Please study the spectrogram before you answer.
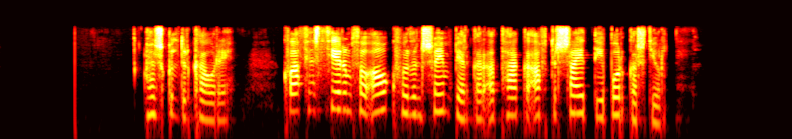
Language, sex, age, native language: Icelandic, female, 40-49, Icelandic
